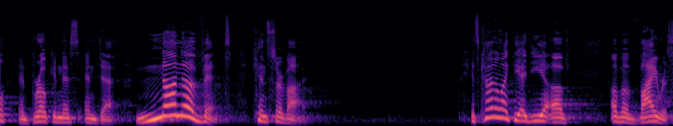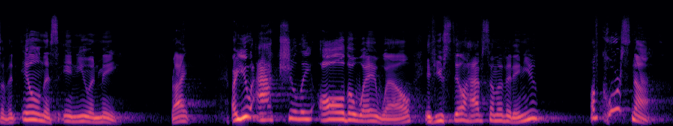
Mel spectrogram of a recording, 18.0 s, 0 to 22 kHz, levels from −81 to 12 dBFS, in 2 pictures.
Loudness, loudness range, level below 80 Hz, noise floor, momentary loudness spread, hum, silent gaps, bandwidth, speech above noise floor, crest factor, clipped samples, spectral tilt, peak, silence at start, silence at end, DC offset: -23 LUFS; 8 LU; -80 dBFS; -72 dBFS; 16 LU; none; none; 11.5 kHz; 50 dB; 20 dB; under 0.1%; -7.5 dB/octave; -4 dBFS; 0 s; 0.25 s; under 0.1%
